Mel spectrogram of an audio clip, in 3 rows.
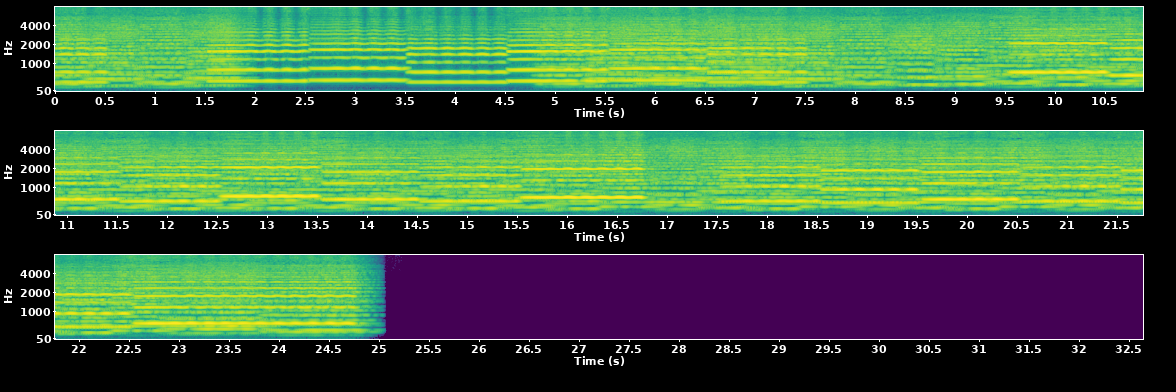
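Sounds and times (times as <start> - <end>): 
flute in a small piece: 0.0 - 25.1
violin in a small piece: 0.0 - 25.1.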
